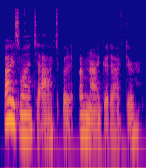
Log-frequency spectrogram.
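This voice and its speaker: A woman chats her way through a livestream, greeting viewers and reading their comments aloud. She rambles, restarts sentences and fills pauses with ums. Her voice has a gravelly fry to it. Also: deep voice, wildly swooping pitch. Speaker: livestream host reading chat. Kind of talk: casual chat.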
